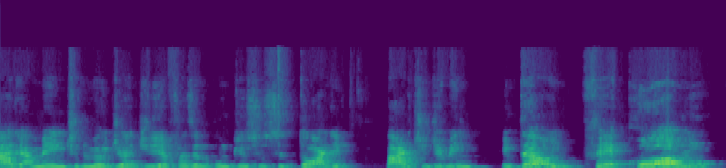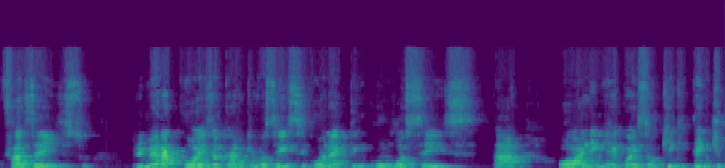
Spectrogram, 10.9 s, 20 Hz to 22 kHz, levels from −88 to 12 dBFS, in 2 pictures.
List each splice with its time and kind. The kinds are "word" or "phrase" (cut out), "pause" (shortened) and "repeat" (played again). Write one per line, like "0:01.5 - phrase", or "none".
0:03.7 - pause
